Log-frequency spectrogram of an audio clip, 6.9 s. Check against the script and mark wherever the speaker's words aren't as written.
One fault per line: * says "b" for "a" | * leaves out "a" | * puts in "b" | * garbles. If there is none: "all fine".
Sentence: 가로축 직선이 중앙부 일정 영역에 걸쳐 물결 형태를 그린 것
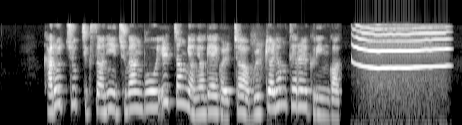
all fine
